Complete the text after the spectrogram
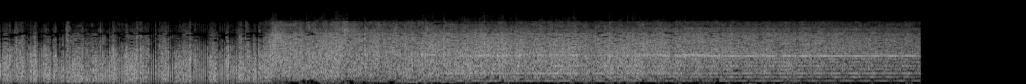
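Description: A truck runs off the road and rolls over, crashing and scraping.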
